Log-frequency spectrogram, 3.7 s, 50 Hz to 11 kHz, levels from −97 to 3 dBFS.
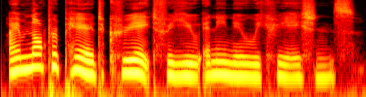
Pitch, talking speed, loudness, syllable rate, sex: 180 Hz, 180 wpm, -17 LUFS, 5.0 syllables/s, female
